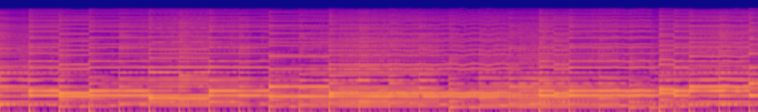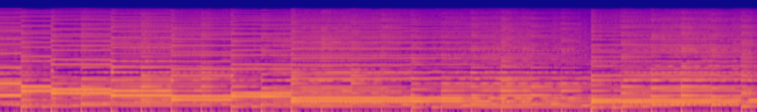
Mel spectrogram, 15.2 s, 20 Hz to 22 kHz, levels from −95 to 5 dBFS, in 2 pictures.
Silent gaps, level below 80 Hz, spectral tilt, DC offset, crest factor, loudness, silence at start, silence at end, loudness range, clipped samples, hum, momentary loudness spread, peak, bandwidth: none; -38 dBFS; -3 dB/octave; under 0.1%; 16 dB; -21 LUFS; 0 s; 0 s; 2 LU; under 0.1%; none; 3 LU; -4 dBFS; 16 kHz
